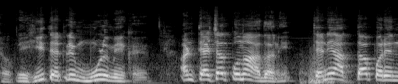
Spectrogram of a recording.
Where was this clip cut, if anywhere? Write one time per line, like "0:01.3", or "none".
0:02.9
